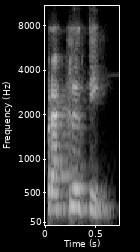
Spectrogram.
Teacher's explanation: when we say pra, we use the lips. For kr, we don't close the lips for kr.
